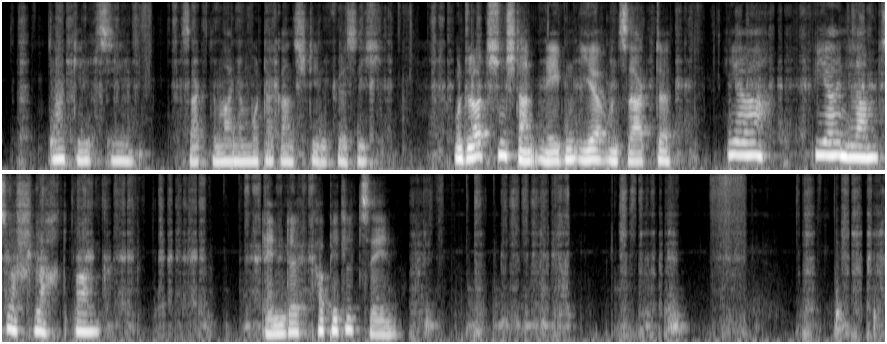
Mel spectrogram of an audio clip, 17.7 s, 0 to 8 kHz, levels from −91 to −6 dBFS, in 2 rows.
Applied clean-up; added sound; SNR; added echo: neural separator model SepFormer DNS4.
